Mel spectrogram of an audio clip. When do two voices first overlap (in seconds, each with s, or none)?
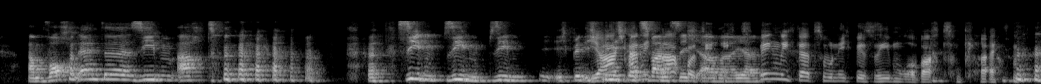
5.9 s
